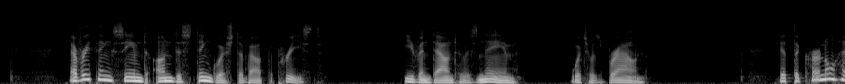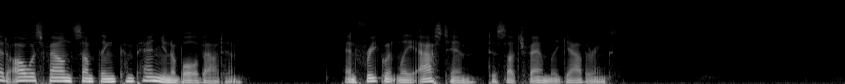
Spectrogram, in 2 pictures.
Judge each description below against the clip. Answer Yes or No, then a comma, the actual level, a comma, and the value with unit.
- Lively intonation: Yes, wide, 9.0 semitones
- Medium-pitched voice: No, low, 110 Hz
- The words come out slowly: Yes, slow, 115 wpm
